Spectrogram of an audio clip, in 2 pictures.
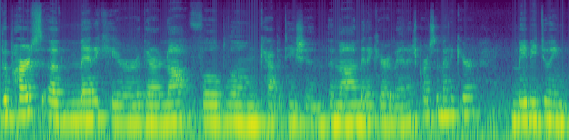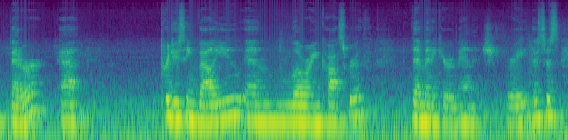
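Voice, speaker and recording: A woman's flat, monotone speech comes with audible room echo and noticeable background noise. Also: medium pitch for a woman, moderate pace. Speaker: former government health policy official. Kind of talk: panel Q&A discussion.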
